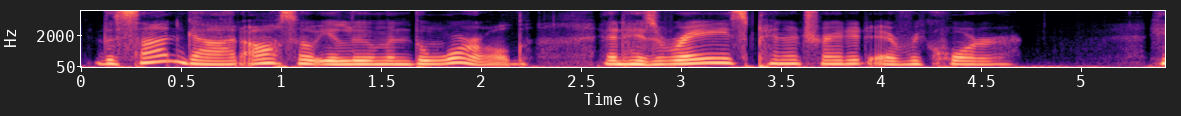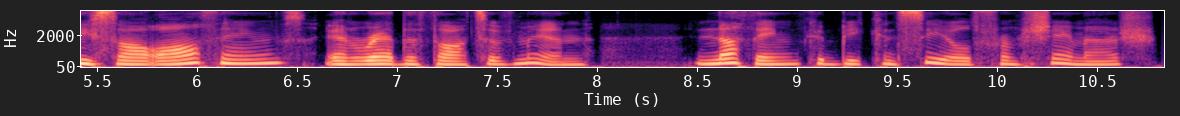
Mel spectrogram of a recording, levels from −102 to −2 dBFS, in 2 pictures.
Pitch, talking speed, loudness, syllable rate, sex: 190 Hz, 160 wpm, -18 LUFS, 4.7 syllables/s, female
